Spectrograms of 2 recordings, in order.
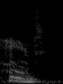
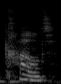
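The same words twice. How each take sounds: First: It is said with an American pronunciation. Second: It is said with a non-American pronunciation. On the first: "Some people in the U S A have trouble with the words they say" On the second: "Instead of can't"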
